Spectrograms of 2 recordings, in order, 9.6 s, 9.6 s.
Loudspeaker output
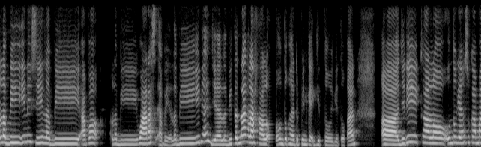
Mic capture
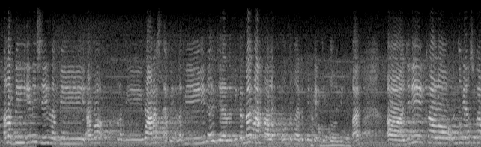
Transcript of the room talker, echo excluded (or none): He oh.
